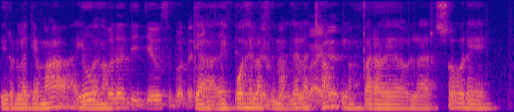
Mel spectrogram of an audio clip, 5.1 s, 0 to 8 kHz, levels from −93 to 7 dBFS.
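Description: Nothing stood out on listening to this speech, which carries the expected bass roll-off and top limit near 8 kHz of call microphone processing.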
